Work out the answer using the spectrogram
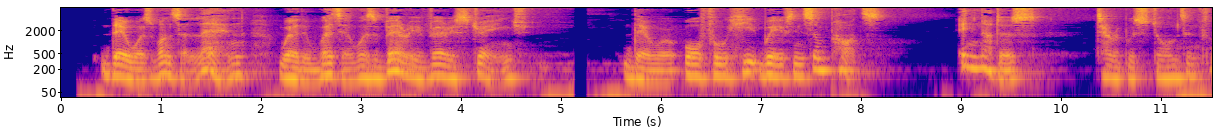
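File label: ZH AccEN Mandarin, Mandarin accented English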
